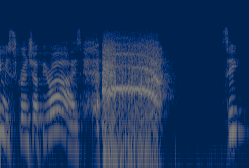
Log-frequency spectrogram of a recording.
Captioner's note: screams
